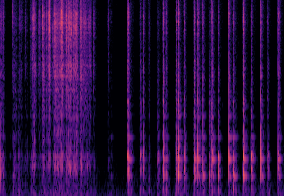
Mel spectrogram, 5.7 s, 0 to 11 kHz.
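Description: A painted fingernail taps on a hollow, rectangular metal Wrigley's gum tin. It first plays a fast, dense patter across the bare metal bottom, then pauses and strikes the printed side in sharper, separate clicks. Each click carries a short, bright metallic ring around 640 Hz.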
